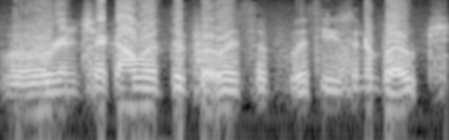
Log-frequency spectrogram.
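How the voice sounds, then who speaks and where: A man's voice: medium pitch, fairly even intonation, racing, a bit bright, poor audio. A man piloting a small plane, thinking aloud in short procedural phrases and making radio calls over a headset. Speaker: pilot narrating his own flight. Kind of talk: cockpit vlog narration mixed with radio calls. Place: small airplane cockpit. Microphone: aviation headset. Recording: faint engine and radio noise.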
